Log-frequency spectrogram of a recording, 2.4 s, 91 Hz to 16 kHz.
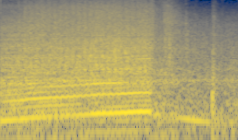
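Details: Engine of a Talon making about 530 hp on the old clutch and flywheel (fine for 350 hp) pulls cleanly in second gear under lighter load, pitch climbing steadily with no rev flare; clutch grips here though it slips in higher gears.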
